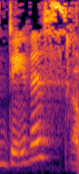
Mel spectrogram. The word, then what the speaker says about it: Davies: Does he pronounce it Davies or Davis? Because I interviewed John Reese Davis, but it's spelled Davies. So, you know. – From what I understand, it's Davis.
